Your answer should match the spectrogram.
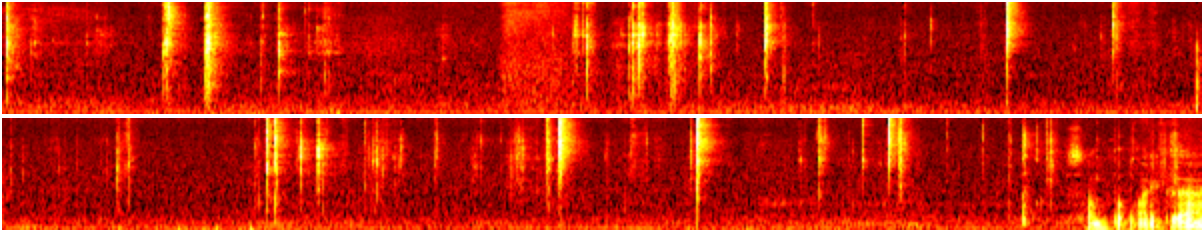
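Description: Plastic and metal Beyblade parts clicking as the layer, disc and driver are pressed and twisted together by hand: scattered sharp clicks, some in quick little runs, with a brief rustle of handling.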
